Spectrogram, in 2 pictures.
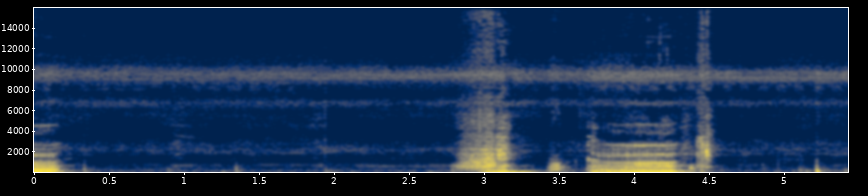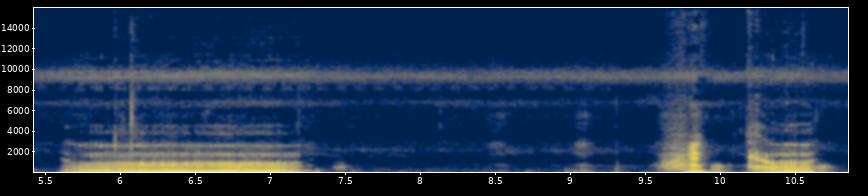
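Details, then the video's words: A 100 kg female pig grunts in short, deep, rasping bursts after a quiet start, including one longer call of about a second, with sharp thuds among the grunts. "PIG SOUND"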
